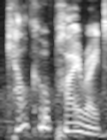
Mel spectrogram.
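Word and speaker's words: chalcopyrite: Uh Calco pyite apparently is how you say that.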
